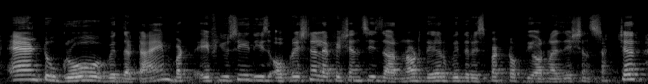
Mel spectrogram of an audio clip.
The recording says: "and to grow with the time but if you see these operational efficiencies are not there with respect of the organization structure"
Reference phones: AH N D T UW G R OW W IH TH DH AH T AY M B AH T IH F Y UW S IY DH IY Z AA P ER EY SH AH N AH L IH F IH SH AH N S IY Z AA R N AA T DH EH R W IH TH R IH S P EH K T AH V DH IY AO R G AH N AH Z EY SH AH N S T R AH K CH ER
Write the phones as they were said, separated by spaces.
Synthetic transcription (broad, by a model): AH N D T UW G R OW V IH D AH T AY M B AH T IH F Y UW S IY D IY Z AA P ER EY SH AH N AH L IH F IH SH AH N S IY Z AA R N AA T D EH R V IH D R IH S P EH K T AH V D IY AO R G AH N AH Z EY SH AH N S T R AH K CH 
